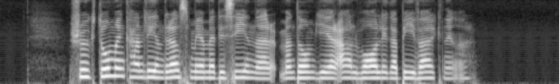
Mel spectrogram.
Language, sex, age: Swedish, female, 41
